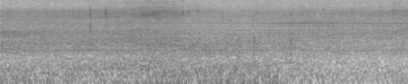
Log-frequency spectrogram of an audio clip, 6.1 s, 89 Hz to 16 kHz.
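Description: Güldner Multitrac 517 tool carrier's diesel engine running at a distance as it drives along, faint under a steady rushing noise.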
